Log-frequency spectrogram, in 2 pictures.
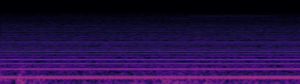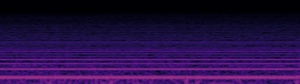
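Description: Steady electrical mains hum on the recording, with no other sound.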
